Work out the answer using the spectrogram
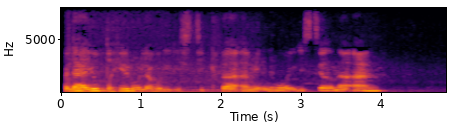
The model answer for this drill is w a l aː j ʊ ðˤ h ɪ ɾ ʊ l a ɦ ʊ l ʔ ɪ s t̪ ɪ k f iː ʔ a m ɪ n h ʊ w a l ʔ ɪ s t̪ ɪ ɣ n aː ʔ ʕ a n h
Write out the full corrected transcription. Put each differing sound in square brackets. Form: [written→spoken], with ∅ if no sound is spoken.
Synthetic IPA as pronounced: w a l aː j ʊ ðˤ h ɪ ɾ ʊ l a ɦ ʊ l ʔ ɪ s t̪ ɪ k f [iː→aː] ʔ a m ɪ n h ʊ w a l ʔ ɪ s t̪ ɪ ɣ n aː ʔ ʕ a n h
